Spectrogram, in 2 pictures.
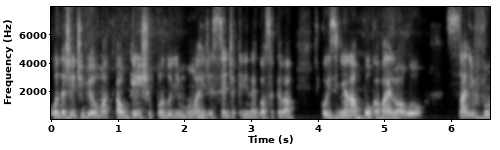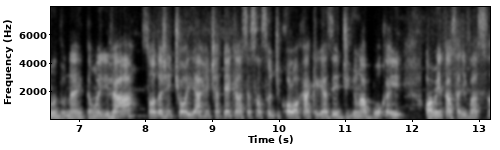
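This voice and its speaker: At a fairly quick pace, a woman of medium pitch speaks in a bright, sharp tone with flat, monotone intonation. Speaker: university lecturer. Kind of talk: lecture.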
